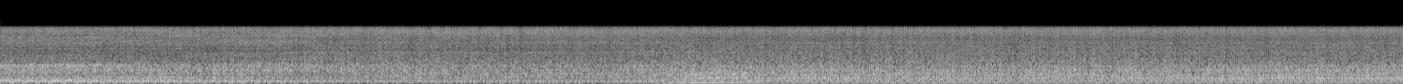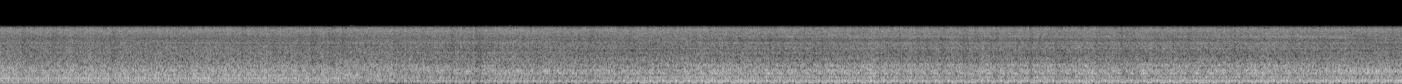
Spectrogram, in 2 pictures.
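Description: Chevy 350 small-block V8 running on its first start after an engine swap. It runs steadily, is brought up to a higher steady speed at the carburetor throttle from about six and a half seconds in, and drops back to a lower speed about eighteen seconds in.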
